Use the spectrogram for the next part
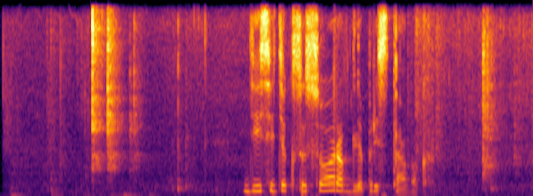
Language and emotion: Russian, neutral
